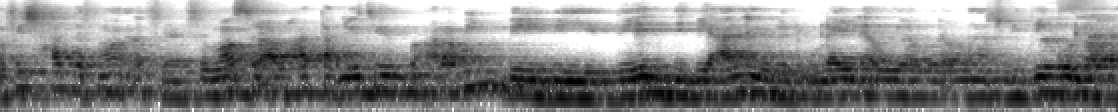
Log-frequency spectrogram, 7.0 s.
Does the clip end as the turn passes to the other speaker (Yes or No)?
Yes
